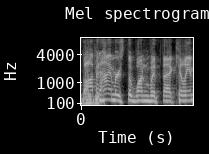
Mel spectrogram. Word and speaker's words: Cillian: According to a guy who went how to pronounce on YouTube and did one of those, he said Cillian.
